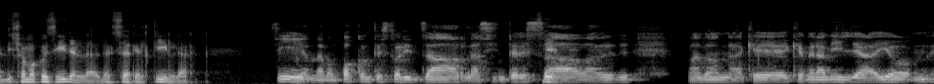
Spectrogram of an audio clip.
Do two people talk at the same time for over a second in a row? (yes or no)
no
